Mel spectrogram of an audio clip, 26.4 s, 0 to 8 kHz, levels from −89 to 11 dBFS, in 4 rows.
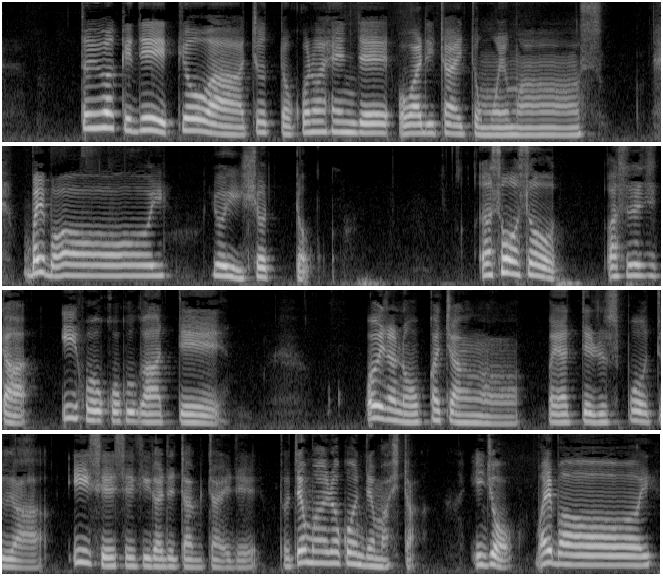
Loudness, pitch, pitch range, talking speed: -19 LUFS, 200 Hz, 175-225 Hz, 230 characters per minute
